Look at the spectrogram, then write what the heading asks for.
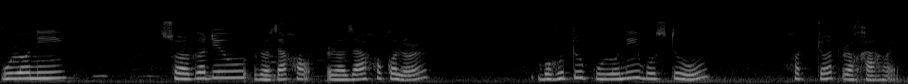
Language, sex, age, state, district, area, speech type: Assamese, female, 18-30, Assam, Majuli, urban, spontaneous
